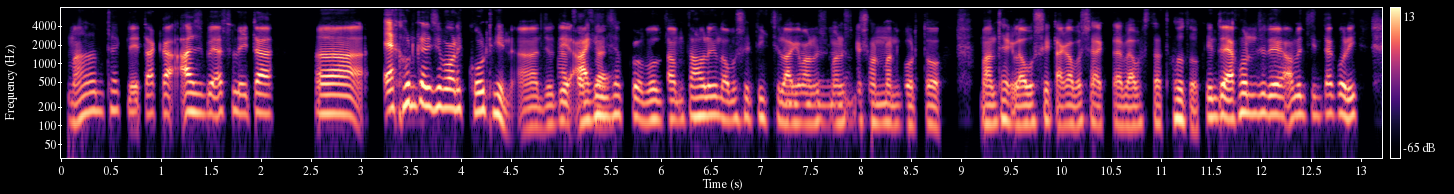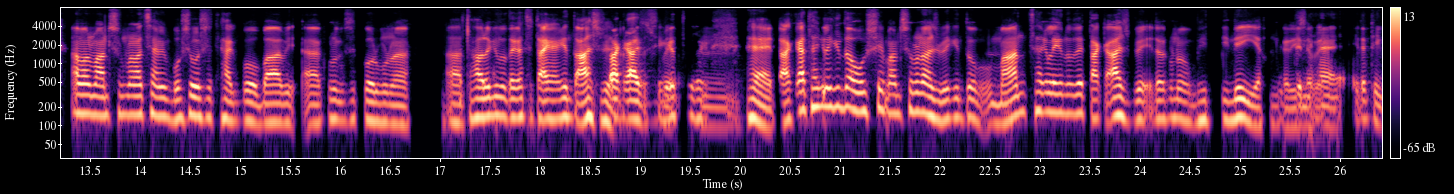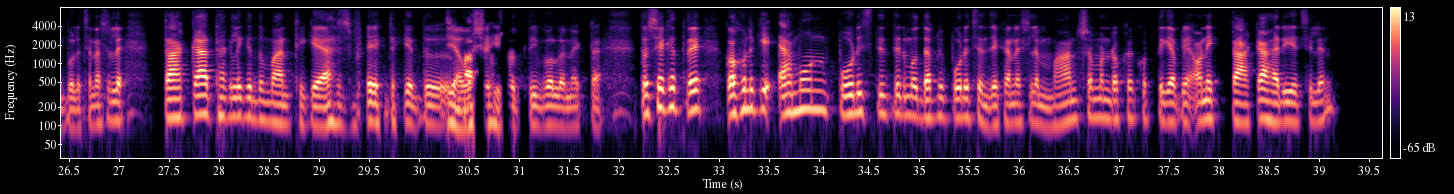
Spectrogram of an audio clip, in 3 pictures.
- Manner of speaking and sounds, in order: chuckle; unintelligible speech
- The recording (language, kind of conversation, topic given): Bengali, podcast, টাকা আর জীবনের অর্থের মধ্যে আপনার কাছে কোনটি বেশি গুরুত্বপূর্ণ?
